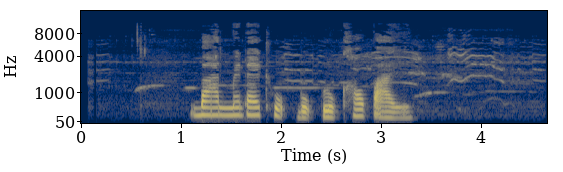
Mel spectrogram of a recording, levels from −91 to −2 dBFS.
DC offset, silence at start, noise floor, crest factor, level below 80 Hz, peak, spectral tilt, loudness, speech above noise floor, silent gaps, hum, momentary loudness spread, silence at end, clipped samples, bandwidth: under 0.1%; 0.55 s; -51 dBFS; 24 dB; -78 dBFS; -4 dBFS; -5.5 dB/octave; -26 LUFS; 25 dB; none; none; 21 LU; 0.45 s; under 0.1%; 11.5 kHz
